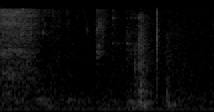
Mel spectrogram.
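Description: Bathroom sink tap running, then shut off about half a second in, leaving a few faint clicks.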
